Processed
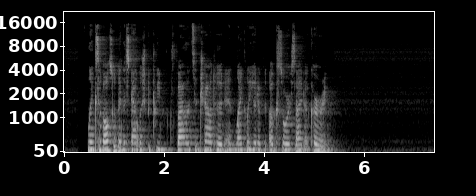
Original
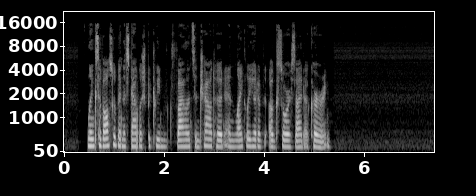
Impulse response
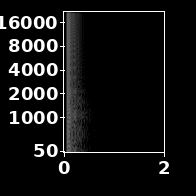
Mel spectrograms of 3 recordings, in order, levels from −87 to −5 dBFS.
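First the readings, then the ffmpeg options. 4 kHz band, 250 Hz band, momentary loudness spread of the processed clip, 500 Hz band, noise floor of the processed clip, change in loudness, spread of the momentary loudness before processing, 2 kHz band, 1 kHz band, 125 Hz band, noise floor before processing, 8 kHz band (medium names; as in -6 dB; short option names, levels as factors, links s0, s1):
-4.5 dB, -6.0 dB, 7 LU, -10.5 dB, -69 dBFS, -6.5 dB, 7 LU, -8.0 dB, -9.0 dB, +1.5 dB, -64 dBFS, -6.5 dB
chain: -filter_complex "[0:a]afreqshift=-280,aecho=1:1:2.5:0.41,asplit=2[s0][s1];[1:a]atrim=start_sample=2205[s2];[s1][s2]afir=irnorm=-1:irlink=0,volume=0.376[s3];[s0][s3]amix=inputs=2:normalize=0,volume=0.376"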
